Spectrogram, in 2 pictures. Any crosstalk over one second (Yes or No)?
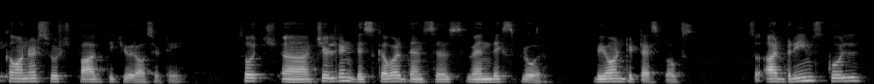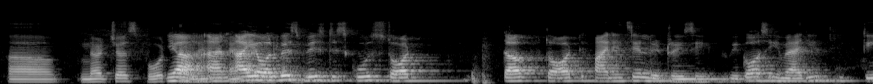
Yes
